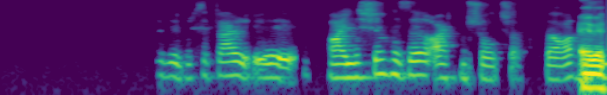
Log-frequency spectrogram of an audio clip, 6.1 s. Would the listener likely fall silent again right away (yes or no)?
yes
